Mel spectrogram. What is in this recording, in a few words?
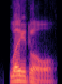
"ladle", American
